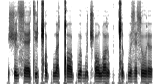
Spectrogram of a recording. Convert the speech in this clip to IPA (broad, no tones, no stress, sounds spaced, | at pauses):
ʃ ə lʲ s ɛ tʲ ɒ ǁ ɒ kʷ w a ǃ ɒ kʷ a ɡʷ ɛ t͡ʃʼ ɔ w ɒ ɾ o k ǁ ə kʷ ɛ z ɛ s o ɾ ə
